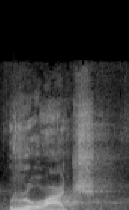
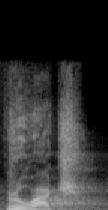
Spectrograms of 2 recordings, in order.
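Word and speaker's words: ruach: Apunten todos ustedes los que les interesa en su Biblia la palabra espíritu, que es la palabra se escribe ruash. R u a c h. Ruatch.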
